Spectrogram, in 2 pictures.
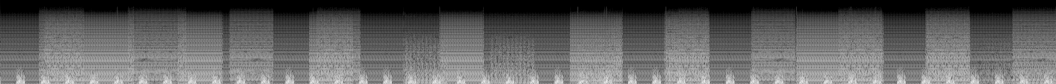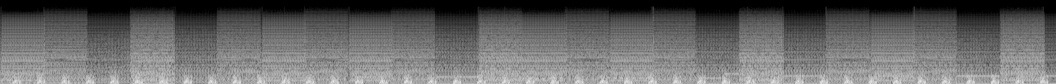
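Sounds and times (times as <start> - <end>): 
rhythmic noise: 0.0 - 21.1.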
